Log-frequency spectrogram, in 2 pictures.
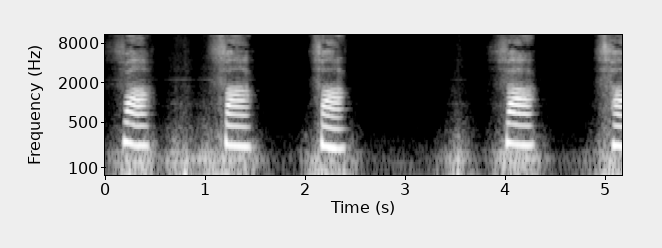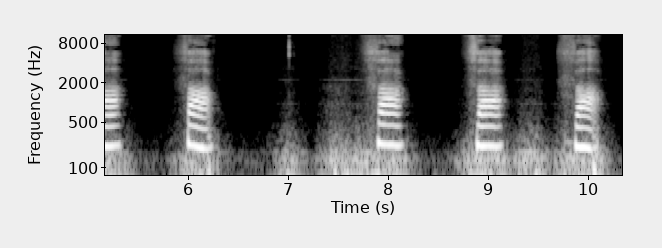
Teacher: To make the F sound, touch the back of your lower lip to the bottom of the front upper teeth. F is an unvoiced sound, so you don't use your vocal cords.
